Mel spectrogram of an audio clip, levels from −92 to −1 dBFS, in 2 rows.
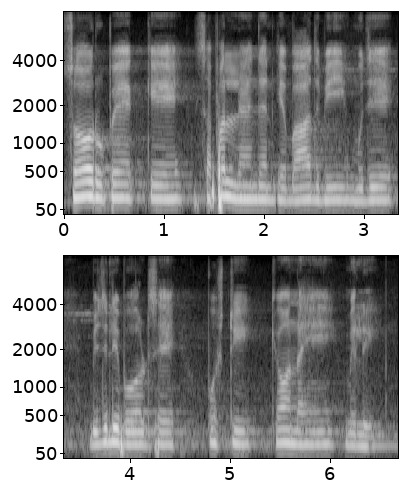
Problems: constant background noise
